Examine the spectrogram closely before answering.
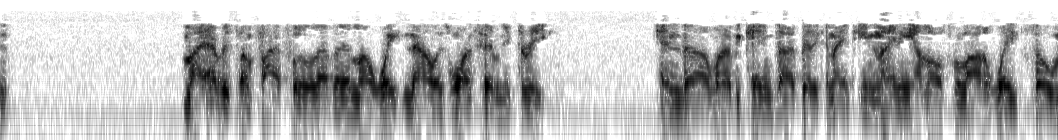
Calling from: Hillsboro, Texas, United States; also born or lived in Houston

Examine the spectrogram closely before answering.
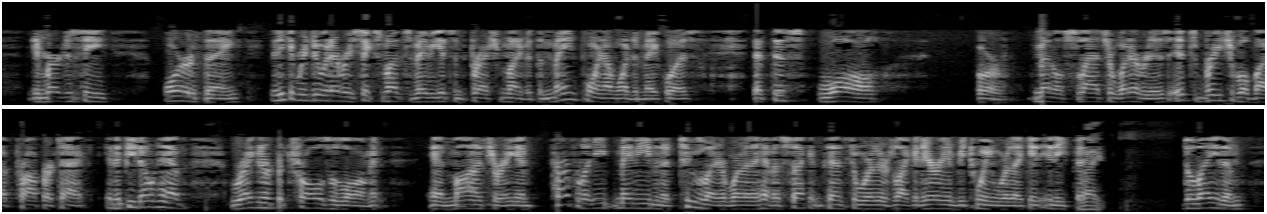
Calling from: Clearwater, Florida, United States; from Clearwater, Florida.

